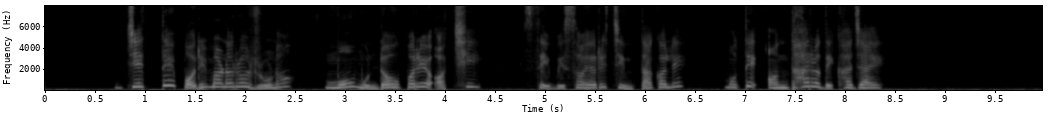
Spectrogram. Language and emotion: Odia, sad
